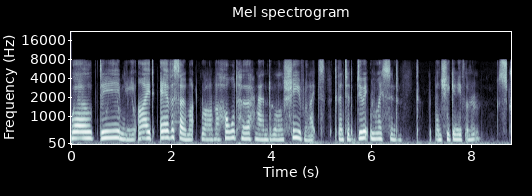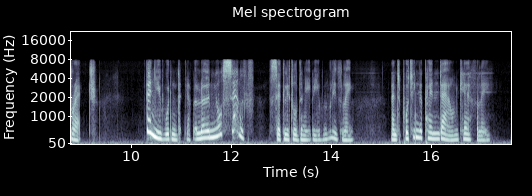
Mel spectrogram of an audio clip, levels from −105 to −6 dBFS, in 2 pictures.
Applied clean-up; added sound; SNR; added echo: neural diffusion model UNIVERSE++.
